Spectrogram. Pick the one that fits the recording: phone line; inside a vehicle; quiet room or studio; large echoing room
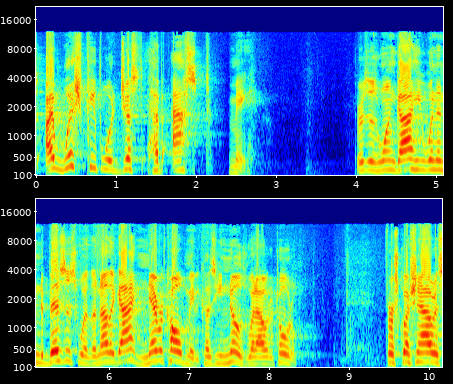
large echoing room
